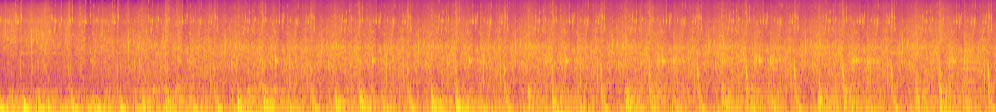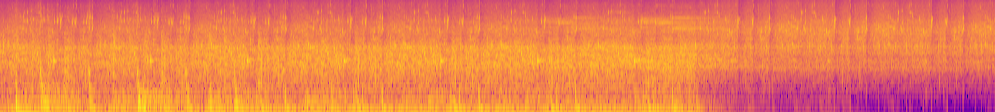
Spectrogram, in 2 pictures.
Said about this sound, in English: I love the dynamic movement of the water from one side to the other, and I feel like it's coming over my head and then swishing around to the side of me. So I feel really immersed in the water.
